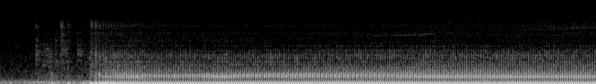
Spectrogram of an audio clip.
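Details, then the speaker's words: Ford Focus cold start: short crank, catches within a second, then settles into a steady, even idle with no misses or knocks. Normal cold start idle. "I'm doing a cold start on the focus here so let's get that done"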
